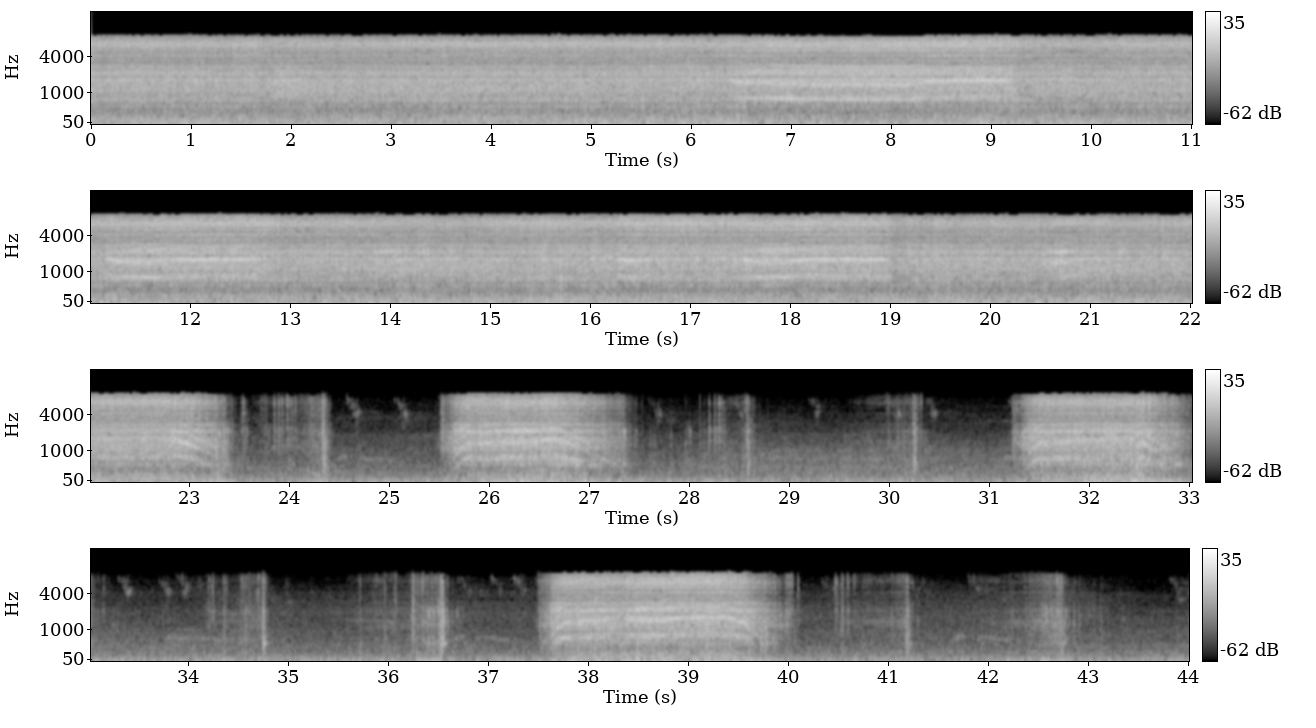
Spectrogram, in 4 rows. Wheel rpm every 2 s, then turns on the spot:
230, 230, 230, 220, 230, 230, 230, 230, 230, 230, 230, 140, 10, 90, 0, 40, 80, 0, 20, 170, 10, 0.
none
